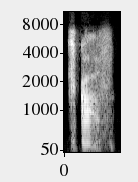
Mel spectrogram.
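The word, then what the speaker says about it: ቀ: So for the kaf, for this fidel here, its pronunciation is generally harsh. The back part of the palate is contracted while the breath explodes outward. Let's say kaf, like a ka, like a ka, ka.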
